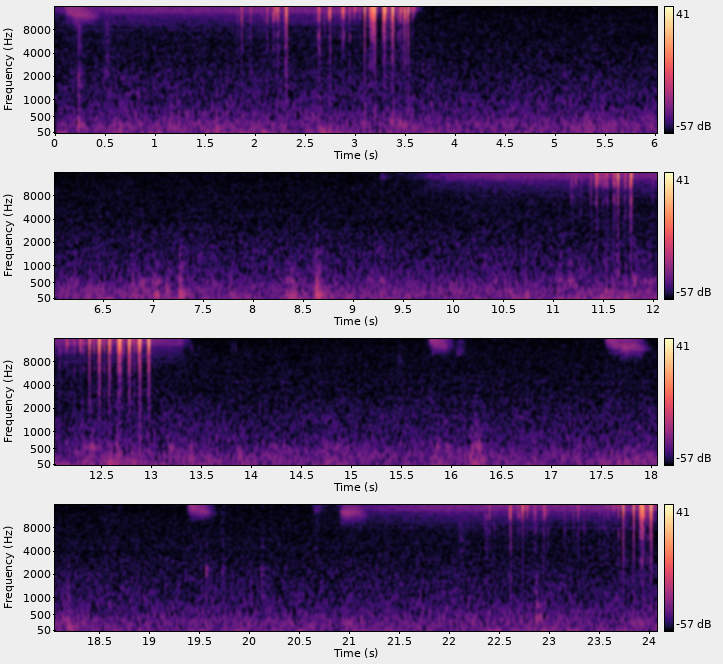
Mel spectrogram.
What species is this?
Platycleis affinis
